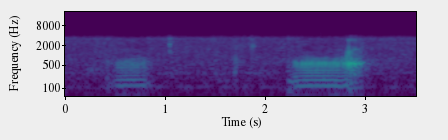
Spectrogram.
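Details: Old dog, 14 years of age, snoring loudly indoors: one moderate buzzy snore, then a louder, longer rasping snore ending in a brief sharper snort.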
